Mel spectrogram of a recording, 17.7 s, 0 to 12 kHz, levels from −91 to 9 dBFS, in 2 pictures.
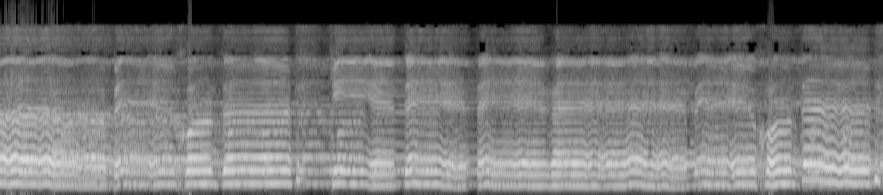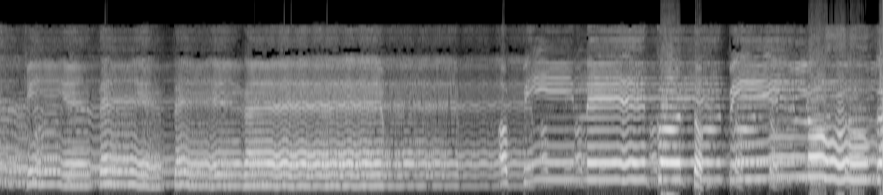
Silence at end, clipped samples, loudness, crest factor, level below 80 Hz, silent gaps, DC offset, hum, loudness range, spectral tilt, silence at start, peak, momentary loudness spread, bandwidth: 0 s; 0.5%; -12 LUFS; 12 dB; -56 dBFS; none; under 0.1%; none; 3 LU; -5 dB/octave; 0 s; 0 dBFS; 8 LU; 7.8 kHz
